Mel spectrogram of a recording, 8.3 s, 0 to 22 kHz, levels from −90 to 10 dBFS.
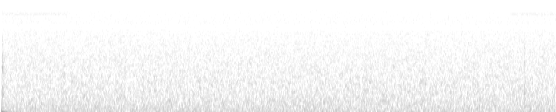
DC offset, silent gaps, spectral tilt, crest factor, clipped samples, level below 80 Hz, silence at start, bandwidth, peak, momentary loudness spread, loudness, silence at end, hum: under 0.1%; none; -2.5 dB/octave; 24 dB; under 0.1%; -80 dBFS; 0 s; 16.5 kHz; -44 dBFS; 1 LU; -66 LUFS; 0 s; none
